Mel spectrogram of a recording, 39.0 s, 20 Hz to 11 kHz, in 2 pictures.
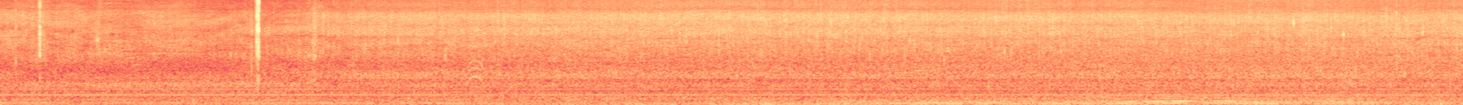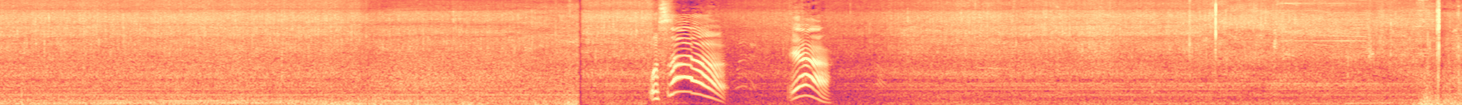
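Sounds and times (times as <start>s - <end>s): steady hum: 0.0s - 39.0s
wind buffeting microphone: 38.2s - 39.0s.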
